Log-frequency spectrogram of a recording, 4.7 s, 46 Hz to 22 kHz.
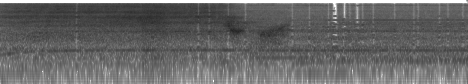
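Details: Mid-2000s Dyson DC14 Animal upright vacuum just cleaned and serviced after its cyclones were caked with dust, switched on with the clutch-driven brush roll spinning; steady, even motor roar with a high airy rush, running healthy.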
